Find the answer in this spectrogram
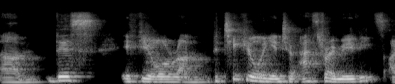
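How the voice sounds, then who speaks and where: Audible room echo surrounds a man with an Australian accent. He talks at a moderate pace with a medium pitch and ordinary pitch variation. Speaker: astronomer. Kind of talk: public lecture. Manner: hesitant, many fillers.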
